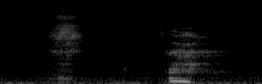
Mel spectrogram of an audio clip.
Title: A few wet hitchy horny morning sneezes (male)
